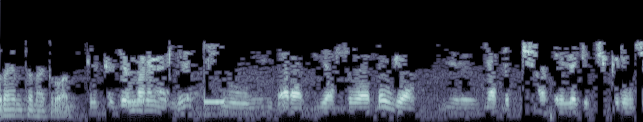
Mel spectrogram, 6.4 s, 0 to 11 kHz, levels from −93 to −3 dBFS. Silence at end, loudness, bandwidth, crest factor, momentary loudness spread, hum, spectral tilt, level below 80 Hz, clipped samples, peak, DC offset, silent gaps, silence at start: 0 s; -26 LUFS; 4 kHz; 18 dB; 12 LU; none; -7.5 dB/octave; -70 dBFS; under 0.1%; -8 dBFS; under 0.1%; none; 0 s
